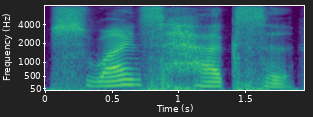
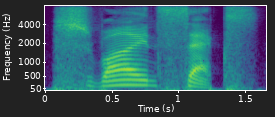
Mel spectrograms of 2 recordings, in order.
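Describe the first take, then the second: First: Schweinshaxe with S, then a sounded H; slow, careful Schweinshaxe, H clearly separate. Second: Schweinsex with no H, ending like "sex"; mispronounced Schweinsex, the H swallowed; S and H merged. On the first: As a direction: say Schweinshaxe as "shwines-hax-uh". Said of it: "they're, like, independent". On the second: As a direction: run it together as "shwine-sex". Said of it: "S and the H aren't meant to be put together". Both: Real, not acted.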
